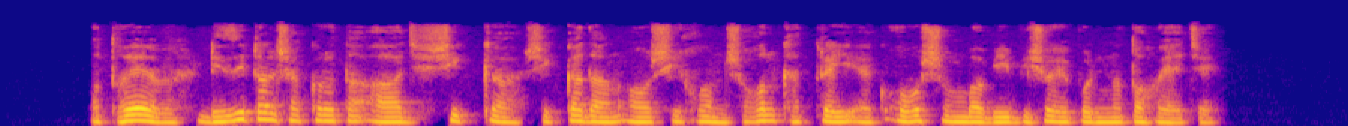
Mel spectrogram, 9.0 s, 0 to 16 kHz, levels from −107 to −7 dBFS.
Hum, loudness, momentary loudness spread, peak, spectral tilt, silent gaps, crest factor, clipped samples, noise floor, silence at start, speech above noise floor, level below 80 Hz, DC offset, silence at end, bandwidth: none; -23 LUFS; 6 LU; -4 dBFS; -6.5 dB/octave; none; 18 dB; under 0.1%; under -90 dBFS; 0.6 s; over 68 dB; -54 dBFS; under 0.1%; 0.9 s; 7.8 kHz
